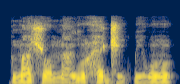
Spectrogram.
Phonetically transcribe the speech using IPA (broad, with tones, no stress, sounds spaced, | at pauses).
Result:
m ã˦ ʃ o˧ m ã˨ ɡ ũ˨˦ h ɛ˦˨ d͡ʒ i˨˦ k͡p i˧ w ũ˦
